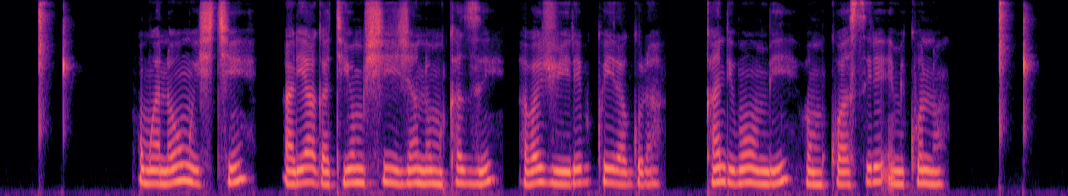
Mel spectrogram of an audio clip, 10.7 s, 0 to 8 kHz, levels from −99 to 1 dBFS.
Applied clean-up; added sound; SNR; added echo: none; none; none; none.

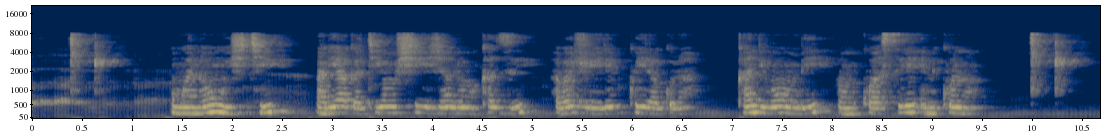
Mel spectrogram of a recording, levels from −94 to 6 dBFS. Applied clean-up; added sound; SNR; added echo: classical method WPE with log-MMSE.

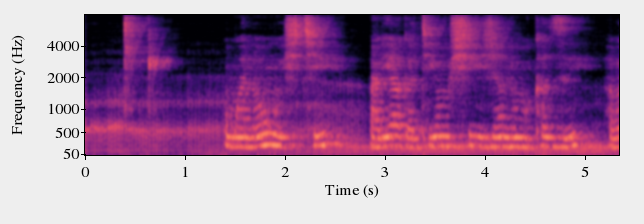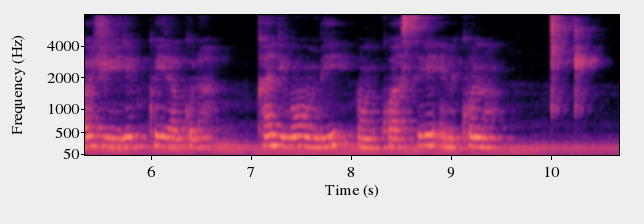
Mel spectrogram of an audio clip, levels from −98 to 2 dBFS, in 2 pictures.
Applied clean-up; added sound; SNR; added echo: none; Growling; 10 dB; reverberation time 0.5 s.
